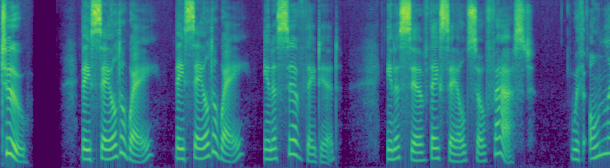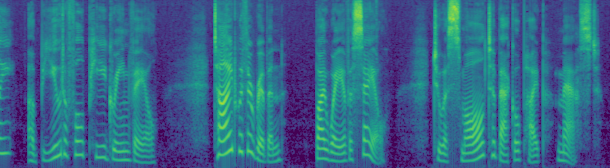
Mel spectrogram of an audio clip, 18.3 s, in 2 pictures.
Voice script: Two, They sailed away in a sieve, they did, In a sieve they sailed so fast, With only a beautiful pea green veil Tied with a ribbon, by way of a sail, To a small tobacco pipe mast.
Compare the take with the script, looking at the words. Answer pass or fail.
fail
